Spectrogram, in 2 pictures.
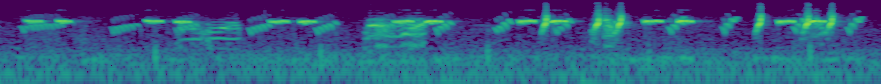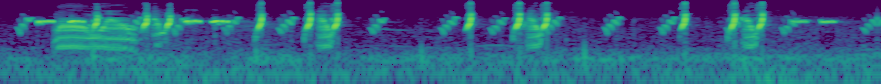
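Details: Female quail (Pakistani batair) giving a special hunting call: quick, bright, high notes repeated several times a second, broken by harsher squawky bursts; no other clear sounds.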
